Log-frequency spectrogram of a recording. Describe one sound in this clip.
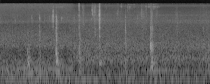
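Footsteps thud up wooden steps.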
